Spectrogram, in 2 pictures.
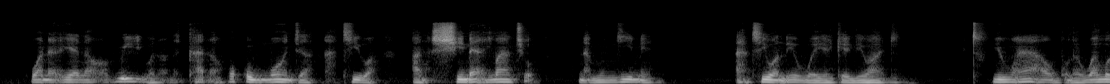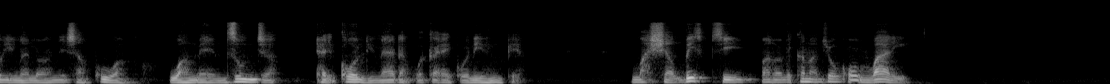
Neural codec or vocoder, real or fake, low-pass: codec, 16 kHz, 0.5 kbps, FunCodec, trained on LibriTTS, 25 frames a second; fake; 7.2 kHz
